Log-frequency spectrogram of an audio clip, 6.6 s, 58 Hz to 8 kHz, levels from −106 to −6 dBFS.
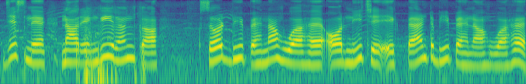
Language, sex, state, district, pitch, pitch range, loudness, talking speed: Hindi, male, Jharkhand, Ranchi, 210 Hz, 190-255 Hz, -15 LUFS, 155 wpm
